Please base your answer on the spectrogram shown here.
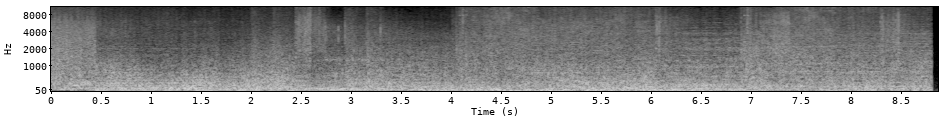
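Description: A huge explosion in a film as a man is blown up, a dense, very loud rumbling roar that fills the whole stretch without letup and then cuts off abruptly at the end.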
